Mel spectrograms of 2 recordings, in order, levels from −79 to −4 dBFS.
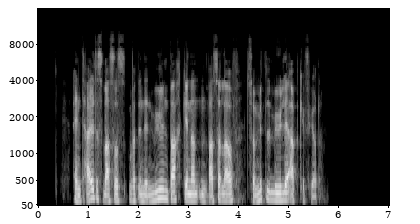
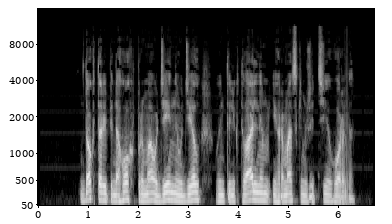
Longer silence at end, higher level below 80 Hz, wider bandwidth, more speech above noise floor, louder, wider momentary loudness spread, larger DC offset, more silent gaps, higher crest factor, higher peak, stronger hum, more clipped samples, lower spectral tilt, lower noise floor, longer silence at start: first, 1.4 s vs 0.4 s; second, -64 dBFS vs -48 dBFS; second, 9.8 kHz vs 11.5 kHz; first, over 71 dB vs 48 dB; about the same, -19 LUFS vs -17 LUFS; first, 12 LU vs 7 LU; neither; neither; first, 20 dB vs 14 dB; about the same, 0 dBFS vs -2 dBFS; neither; neither; about the same, -6 dB/octave vs -6.5 dB/octave; first, under -90 dBFS vs -64 dBFS; second, 0.7 s vs 0.85 s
